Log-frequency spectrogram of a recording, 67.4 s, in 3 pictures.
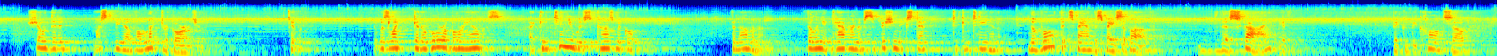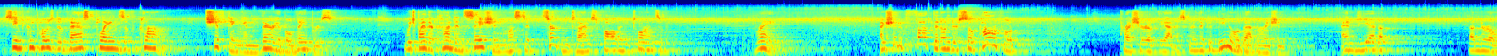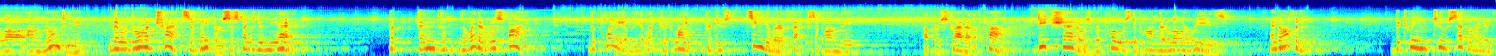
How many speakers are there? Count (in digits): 1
